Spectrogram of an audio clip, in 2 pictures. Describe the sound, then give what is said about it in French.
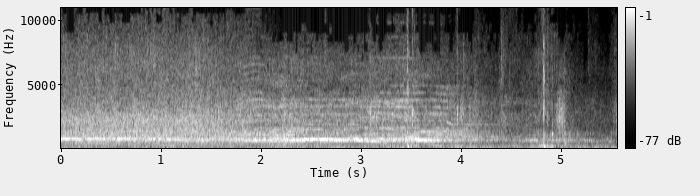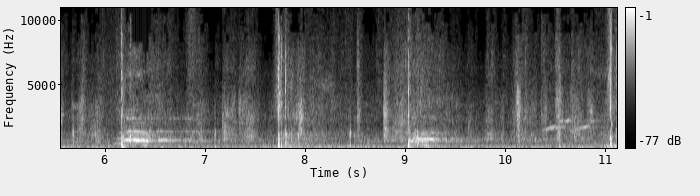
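Applause and cheering from a tennis crowd giving Jo-Wilfried Tsonga an ovation after the last point of his career. A dense, sustained roar for about four seconds thins into scattered claps and thumps. “Voilà, c'était le dernier point de l'immense carrière de Joe Wilfried Tsonga. Derrière Yannick Noah avec ses 18 titres, l'ovation ultra méritée.”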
